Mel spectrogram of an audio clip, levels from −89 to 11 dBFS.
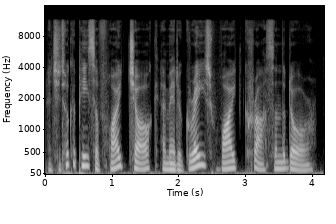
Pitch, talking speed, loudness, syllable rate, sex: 145 Hz, 245 wpm, -18 LUFS, 5.0 syllables/s, male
